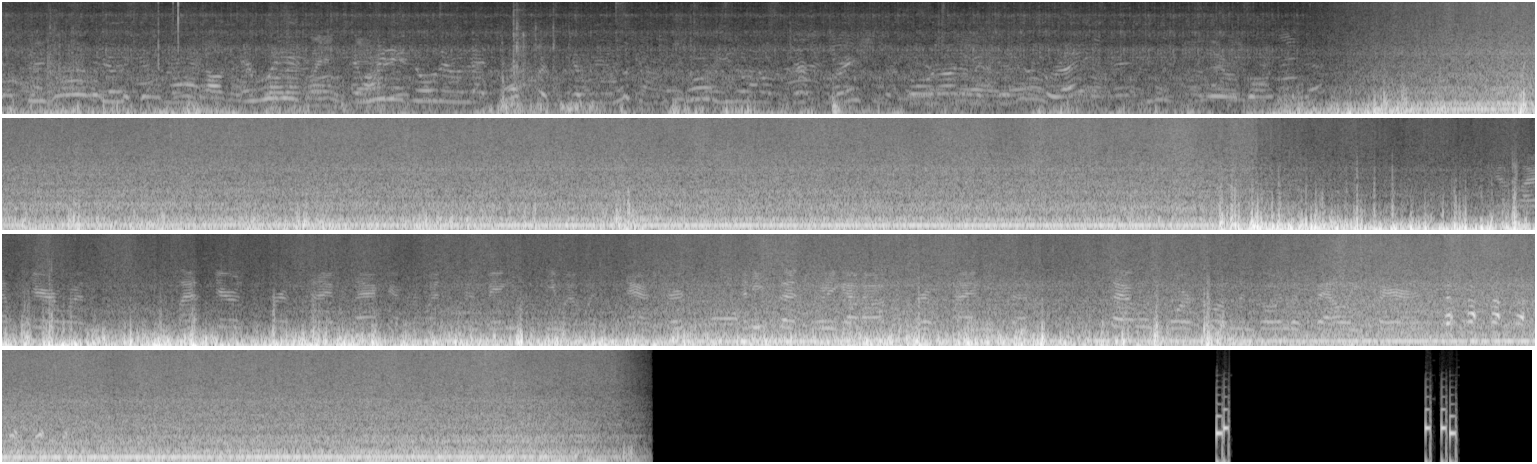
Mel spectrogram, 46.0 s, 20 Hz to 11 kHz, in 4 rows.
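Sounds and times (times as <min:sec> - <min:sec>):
outboard motors running: 0:00.0 - 0:39.4
rush of boat wake: 0:00.0 - 0:39.4
wind buffeting microphone: 0:03.6 - 0:06.6, 0:09.6 - 0:36.8.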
